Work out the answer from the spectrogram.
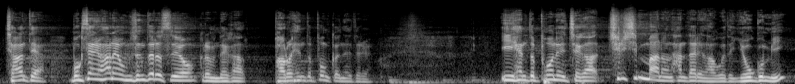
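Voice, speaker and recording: A middle-aged man preaching a sermon as pastor, telling stories and acting out voices in lively dialogue, recorded in a church sanctuary. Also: high voice, fast talker. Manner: animated, acts out dialogue in shifting voices. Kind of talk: sermon with storytelling. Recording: long hall reverb of a church.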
